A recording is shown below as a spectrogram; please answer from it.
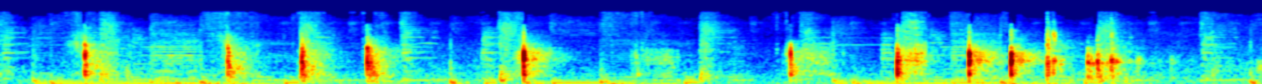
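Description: Kitchen knife dicing red and yellow bell peppers on a wooden cutting board: a dozen or so sharp, irregular chopping strokes, about two a second.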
